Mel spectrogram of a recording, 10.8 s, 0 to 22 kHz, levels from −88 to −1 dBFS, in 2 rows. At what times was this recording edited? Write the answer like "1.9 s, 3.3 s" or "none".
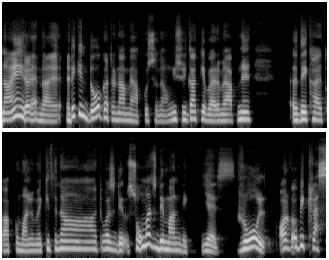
none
